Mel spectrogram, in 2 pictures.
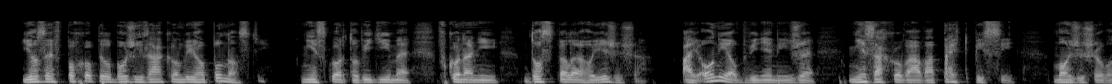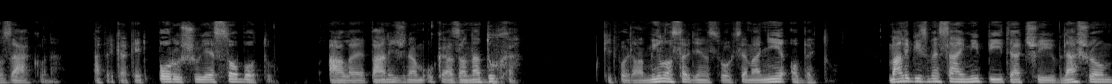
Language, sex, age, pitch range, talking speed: Slovak, male, 40-59, 100-120 Hz, 135 wpm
